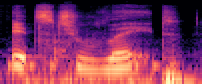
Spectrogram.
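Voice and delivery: ordinary delivery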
